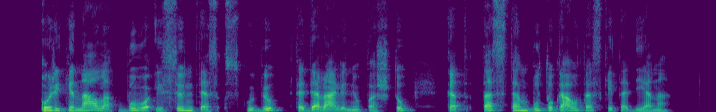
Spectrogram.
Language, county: Lithuanian, Kaunas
